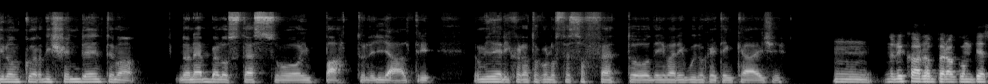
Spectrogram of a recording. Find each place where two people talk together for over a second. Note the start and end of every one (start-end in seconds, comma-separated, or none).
none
